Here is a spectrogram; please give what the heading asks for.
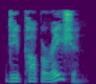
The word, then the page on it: depauperation: British English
